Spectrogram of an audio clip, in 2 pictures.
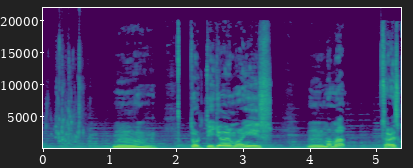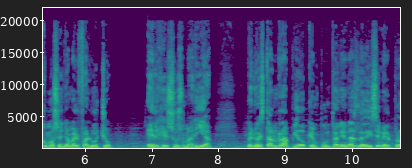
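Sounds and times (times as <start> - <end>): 
water poured from a clay jar: 0.0 - 0.9
speech: 1.0 - 10.7.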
